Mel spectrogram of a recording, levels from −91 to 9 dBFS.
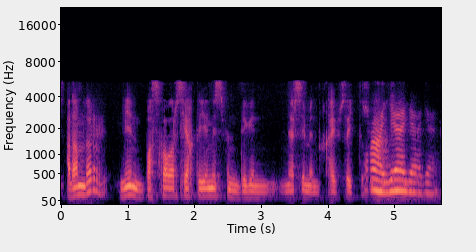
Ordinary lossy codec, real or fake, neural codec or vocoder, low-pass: AAC, 32 kbps; real; none; 5.4 kHz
